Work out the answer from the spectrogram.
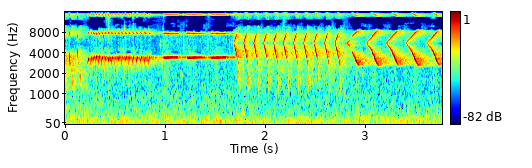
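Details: Canary lesson song: two long pure whistled tones, then a fast repeated trill, ending in quick upslurred chirps.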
